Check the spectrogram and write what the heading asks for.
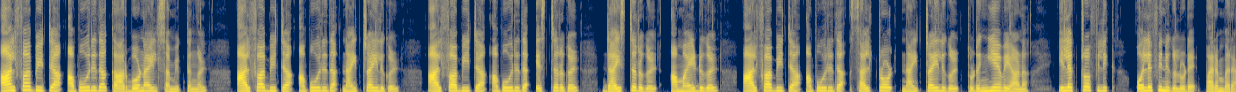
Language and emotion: Malayalam, neutral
